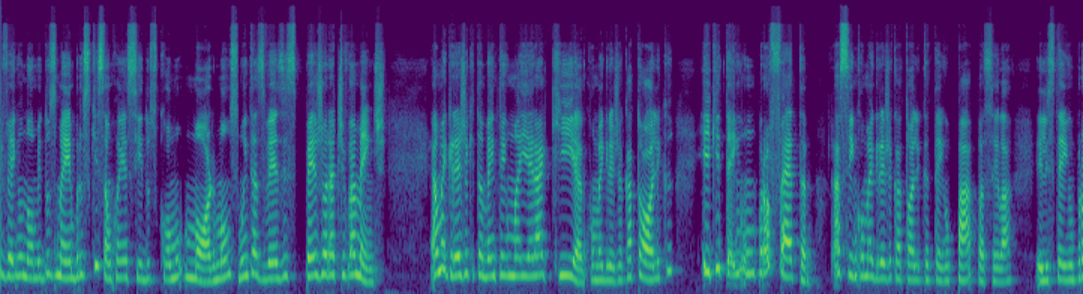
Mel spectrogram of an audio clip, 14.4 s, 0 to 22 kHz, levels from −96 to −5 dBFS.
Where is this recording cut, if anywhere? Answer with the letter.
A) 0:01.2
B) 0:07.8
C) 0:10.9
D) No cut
D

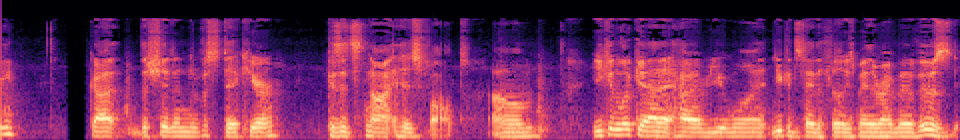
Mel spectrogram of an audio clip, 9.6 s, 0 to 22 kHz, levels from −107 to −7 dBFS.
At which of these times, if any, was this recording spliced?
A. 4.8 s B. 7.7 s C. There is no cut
C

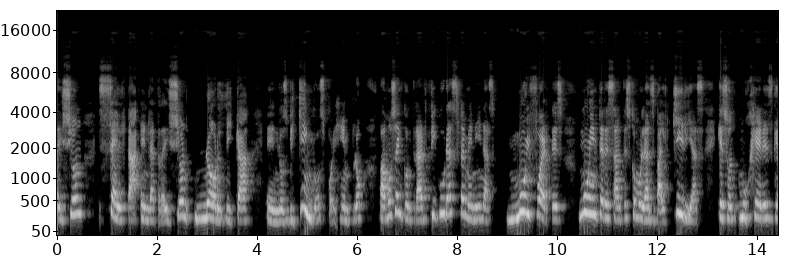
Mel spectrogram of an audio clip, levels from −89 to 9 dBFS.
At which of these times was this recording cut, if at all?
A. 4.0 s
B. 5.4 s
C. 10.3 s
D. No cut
D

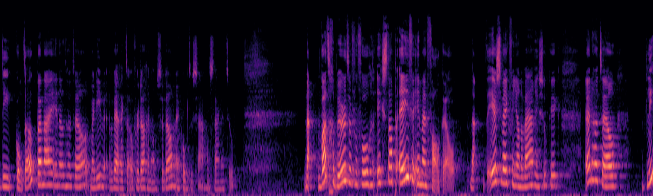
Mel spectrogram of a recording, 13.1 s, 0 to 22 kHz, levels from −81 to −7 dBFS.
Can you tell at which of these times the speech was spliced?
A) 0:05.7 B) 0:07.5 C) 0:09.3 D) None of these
C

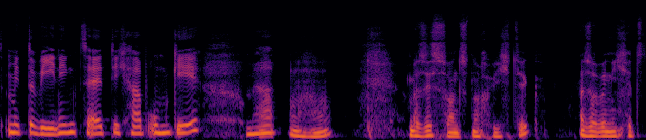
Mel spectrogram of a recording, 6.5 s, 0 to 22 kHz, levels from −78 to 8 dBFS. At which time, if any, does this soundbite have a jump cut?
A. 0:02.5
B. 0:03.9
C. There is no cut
A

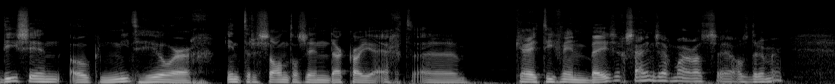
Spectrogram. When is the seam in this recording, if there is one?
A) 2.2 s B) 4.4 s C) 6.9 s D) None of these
A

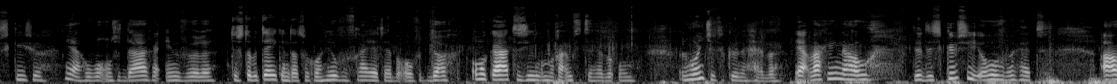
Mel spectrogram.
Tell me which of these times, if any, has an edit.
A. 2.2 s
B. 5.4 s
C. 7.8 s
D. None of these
B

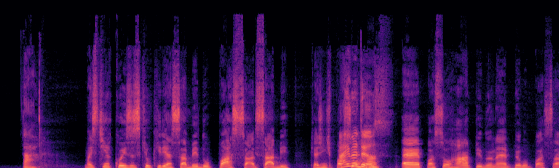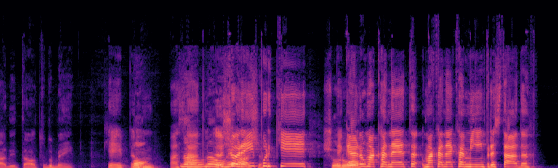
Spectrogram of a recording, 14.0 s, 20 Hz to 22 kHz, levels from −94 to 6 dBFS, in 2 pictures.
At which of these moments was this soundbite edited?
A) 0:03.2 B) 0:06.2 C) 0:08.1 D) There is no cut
A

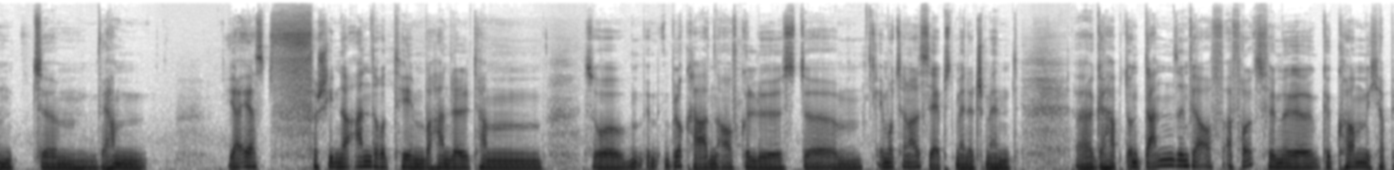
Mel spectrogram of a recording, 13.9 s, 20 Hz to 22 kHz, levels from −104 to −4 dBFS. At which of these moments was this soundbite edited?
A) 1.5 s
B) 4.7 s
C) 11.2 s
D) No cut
D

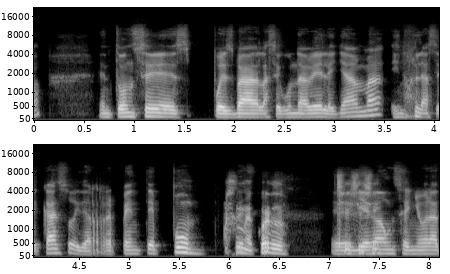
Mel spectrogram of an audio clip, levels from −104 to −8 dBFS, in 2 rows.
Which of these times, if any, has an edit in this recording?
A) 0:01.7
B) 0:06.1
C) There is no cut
B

